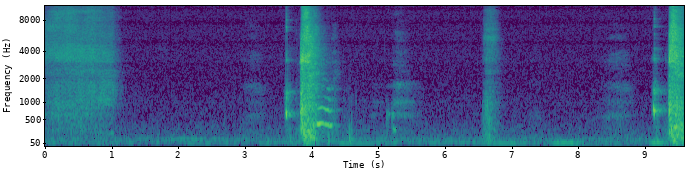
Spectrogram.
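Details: Two sharp, explosive sneezes with quiet breathing between, from an adult almost a week into flu, congested with a sore throat and feeling worse after drinking; sneezing.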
